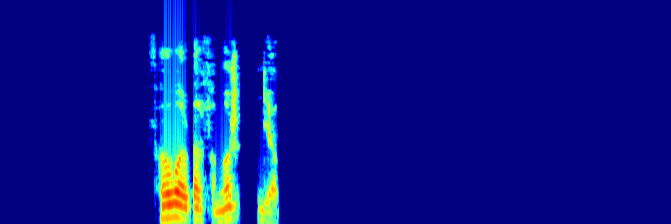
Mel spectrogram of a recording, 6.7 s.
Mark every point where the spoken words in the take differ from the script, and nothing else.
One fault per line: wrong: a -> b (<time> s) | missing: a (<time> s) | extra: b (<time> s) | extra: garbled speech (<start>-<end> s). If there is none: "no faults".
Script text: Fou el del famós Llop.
no faults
